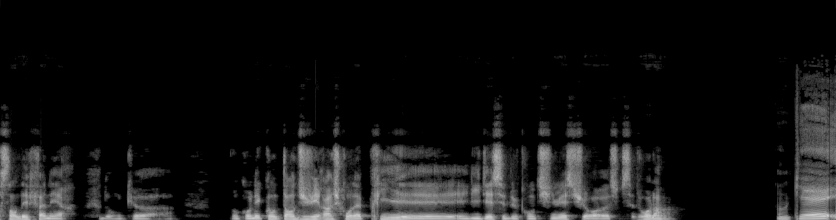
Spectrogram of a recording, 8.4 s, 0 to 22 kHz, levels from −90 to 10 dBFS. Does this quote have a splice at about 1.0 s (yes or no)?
yes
